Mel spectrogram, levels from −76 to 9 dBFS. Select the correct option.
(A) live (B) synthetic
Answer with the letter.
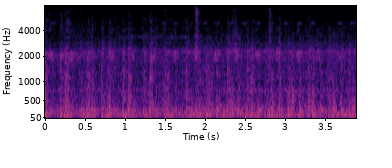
A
